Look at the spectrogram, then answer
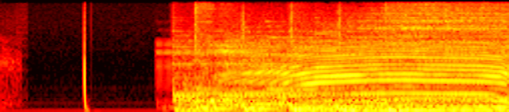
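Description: Cattle moo in a farm setting, a loud sustained bellow with rising and falling harmonics lasting over a second, after a brief faint click and short silence.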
